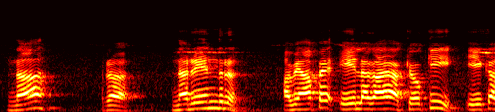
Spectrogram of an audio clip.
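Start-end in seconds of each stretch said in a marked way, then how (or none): 0.1-2.4 Narendra stretched out slowly, syllable by syllable; slow dictation. Shown as a demonstration. Teacher writing Narendra on the board for students, slowly drawn out. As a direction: draw out Narendra slowly as you write it. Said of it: "Narendra किस तरीके से लिखना है".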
